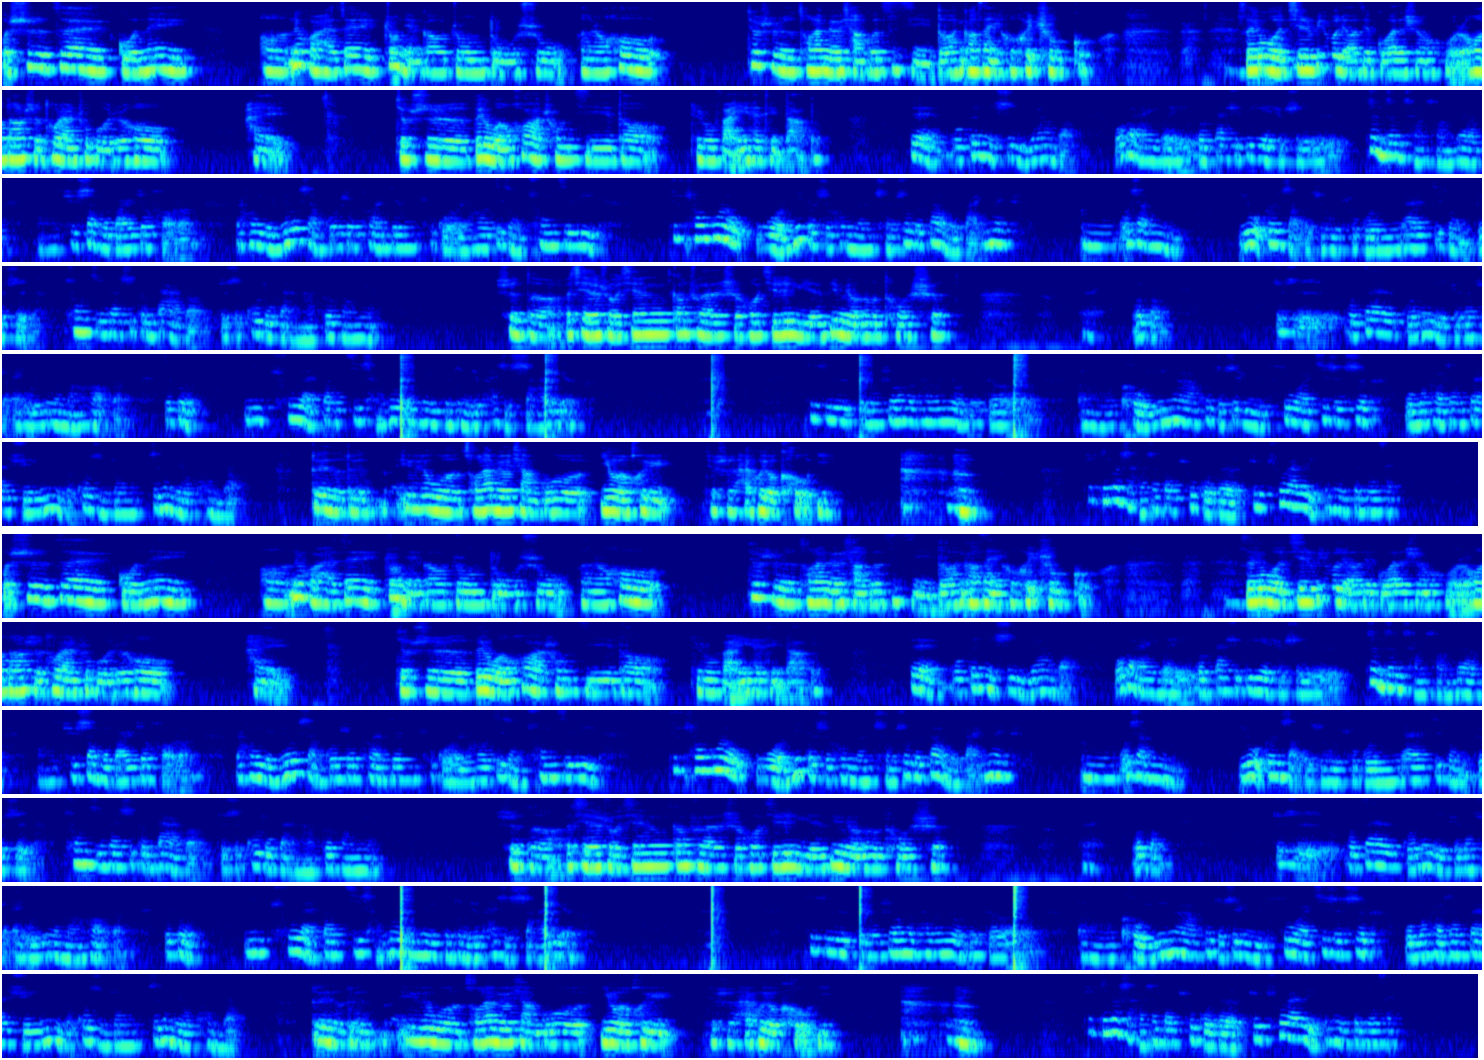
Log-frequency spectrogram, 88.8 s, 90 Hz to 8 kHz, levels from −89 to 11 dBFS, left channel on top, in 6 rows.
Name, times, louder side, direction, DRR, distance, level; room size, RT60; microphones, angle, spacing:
voice 1, 0.0-1.9 2.6-6.6 7.5-16.4 17.2-17.6 18.0-18.1 18.7-21.4 21.7-23.0 49.3-53.8 54.2-54.5 77.1-77.7 77.9-80.7 81.0-82.3 83.0-83.7, left 1 dB, 55° left, -2 dB, 2.7 m, -41 dB
voice 2, 23.9-25.5 25.9-28.2 28.4-35.8 36.3-39.9 40.4-41.4 42.0-48.1 55.2-55.4 55.7-56.0 57.1-61.1 61.6-65.1 66.2-66.4 66.8-66.9 67.2-69.5 70.0-76.3 77.9-78.1 83.4-83.8 84.8-87.9, right 1 dB, 15° right, -6 dB, 4.5 m, -51 dB
sound 1, 63.1-63.5 64.6-64.9 66.0-66.9 67.7-68.1 69.3-69.6, right 11 dB, 90° right, 0.8 m, -40 dB
21.0 x 7.8 x 2.7 m, 0.30 s
head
